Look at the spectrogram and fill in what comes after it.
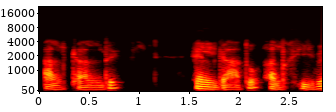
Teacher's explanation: Seguida de velares que, g y j, alcalde, el gato, aljibe, entonces se queda como alveolar.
